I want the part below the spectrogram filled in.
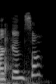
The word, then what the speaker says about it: Arkansas: Lo que sí hice, me fui a Arkansas. ¿Cómo se dice en español? – Arkansas. – Arkansas. – Arkansas. Arkansas. Ajá, Arkansas. Me fui, me fui a Arkansas por dos semanas me fui a las pinches montañas o a los cerros.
